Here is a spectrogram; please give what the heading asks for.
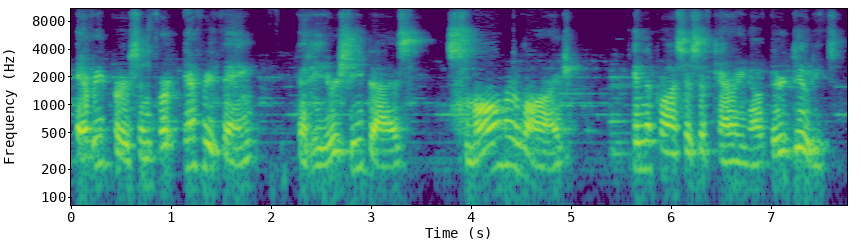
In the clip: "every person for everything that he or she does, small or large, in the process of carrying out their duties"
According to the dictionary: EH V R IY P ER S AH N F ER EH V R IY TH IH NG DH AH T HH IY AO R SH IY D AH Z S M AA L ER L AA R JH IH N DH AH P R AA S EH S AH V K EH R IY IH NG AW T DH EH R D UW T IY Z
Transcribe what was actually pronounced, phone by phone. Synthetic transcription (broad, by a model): EH V R IY P ER S AH N F ER EH V R IY TH IH NG DH AH T HH IY R SH IY D AH Z S M AA L ER L AA R JH IH N DH AH P R AA S EH S AH V K EH R IY IH NG AW T DH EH R D UW T IY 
